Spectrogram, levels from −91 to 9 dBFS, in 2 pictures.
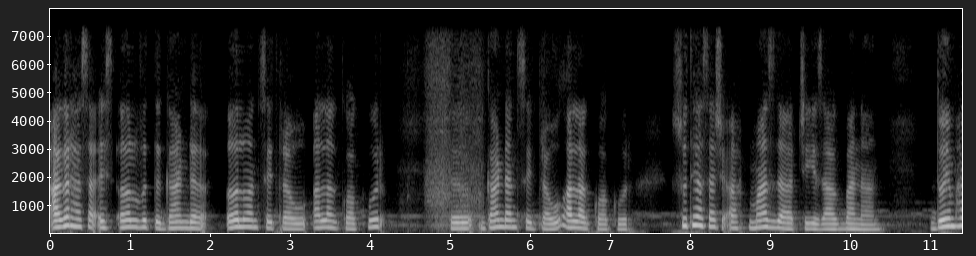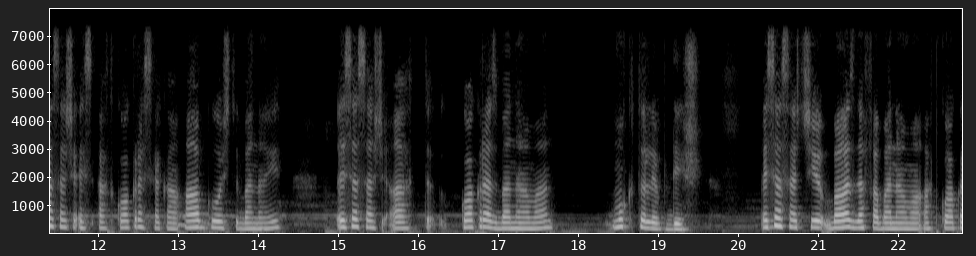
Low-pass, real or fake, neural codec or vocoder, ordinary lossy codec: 7.2 kHz; fake; codec, 16 kHz in and 24 kHz out, 1 kbps, XY-Tokenizer; none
